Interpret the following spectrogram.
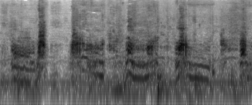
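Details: Pug barking at moving windscreen wipers: a run of short, sharp barks about every half second, mixed with higher yelping and growly tones, with a steady low engine hum underneath.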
